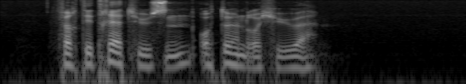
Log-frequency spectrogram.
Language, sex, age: Norwegian, male, 25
